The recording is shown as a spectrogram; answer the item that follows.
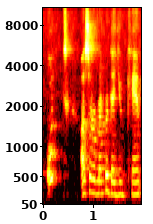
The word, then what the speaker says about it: août: We write all these letters, but we only say Août.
